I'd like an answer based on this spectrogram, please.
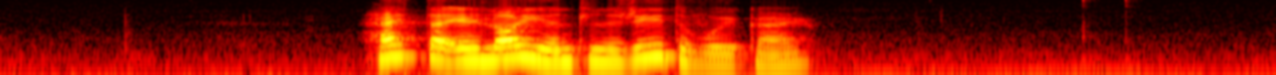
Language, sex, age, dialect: Faroese, female, 36-60, Norðurstreymoy/Eysturoy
